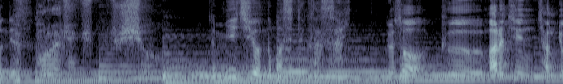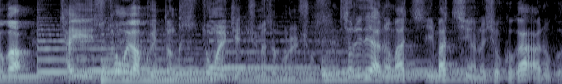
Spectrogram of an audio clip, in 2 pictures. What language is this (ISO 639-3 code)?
kor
